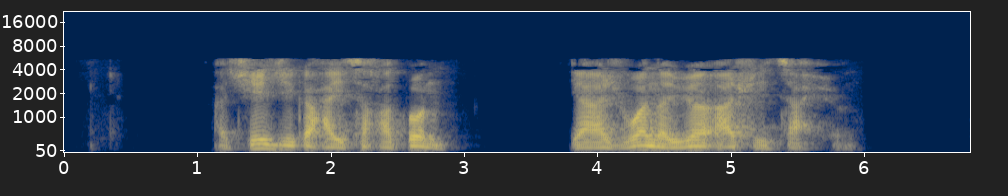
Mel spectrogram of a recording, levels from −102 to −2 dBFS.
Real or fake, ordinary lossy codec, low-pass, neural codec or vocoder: real; MP3, 32 kbps; 5.4 kHz; none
